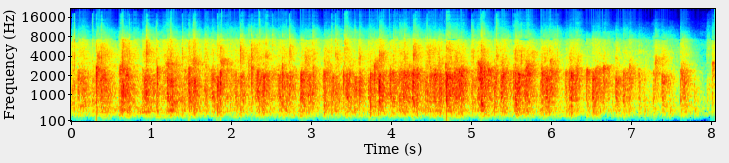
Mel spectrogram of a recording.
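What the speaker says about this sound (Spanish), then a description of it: "Denle un fuerte aplauso al Señor." A church congregation claps loudly and continuously for several seconds, a dense steady applause filling the room with a few louder individual claps.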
